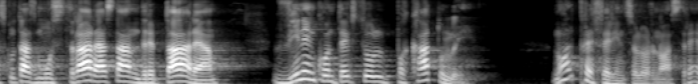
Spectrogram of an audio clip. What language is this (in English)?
Romanian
